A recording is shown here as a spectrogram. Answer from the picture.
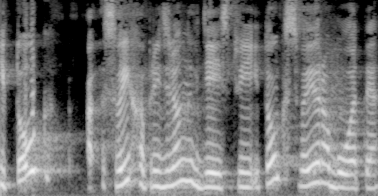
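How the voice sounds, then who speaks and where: A woman with a fairly high pitch talks with ordinary pitch variation. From Russia, village. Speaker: painting studio owner. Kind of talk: casual interview.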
